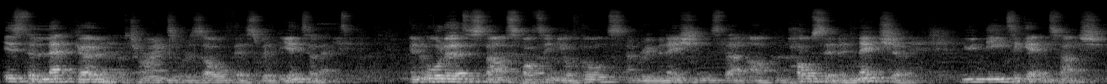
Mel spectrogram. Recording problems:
off-mic speech; far
room echo; noticeable; dies away in 0.6 s
echo of what is said; faint; throughout; 480 ms later, 20 dB below the speech
murmuring crowd; faint; throughout; 20 dB below the speech

